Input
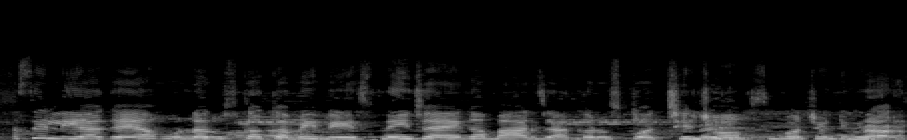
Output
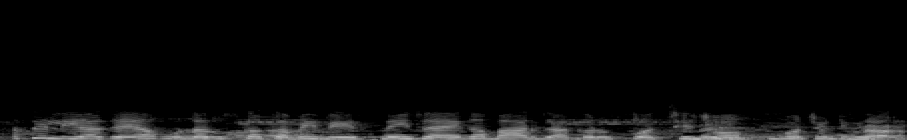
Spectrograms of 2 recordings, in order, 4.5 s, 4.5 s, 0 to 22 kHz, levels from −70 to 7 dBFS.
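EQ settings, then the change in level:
high-frequency loss of the air 110 metres
dynamic equaliser 3,300 Hz, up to −4 dB, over −38 dBFS, Q 0.94
high-frequency loss of the air 450 metres
0.0 dB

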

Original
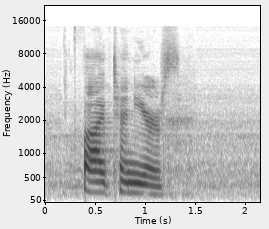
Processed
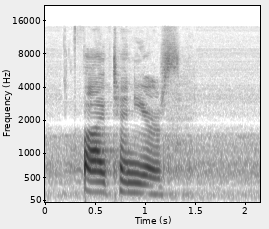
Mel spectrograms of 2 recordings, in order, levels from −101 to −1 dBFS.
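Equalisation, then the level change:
phaser with its sweep stopped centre 790 Hz, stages 4
+5.0 dB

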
